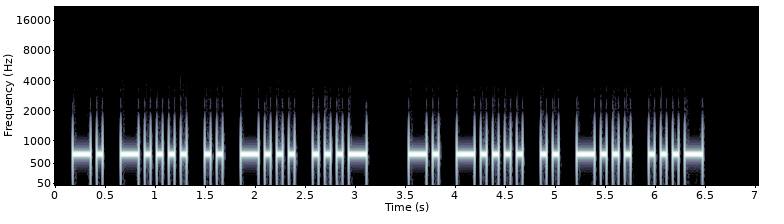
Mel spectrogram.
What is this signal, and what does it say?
Morse code, heard as a keyed tone, about 20 wpm, 700 Hz. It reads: N6IBV N6IBV
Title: USA Call Signs Repeated 2x 20wpm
